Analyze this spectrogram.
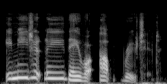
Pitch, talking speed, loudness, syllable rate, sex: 235 Hz, 145 wpm, -15 LUFS, 7.5 syllables/s, female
